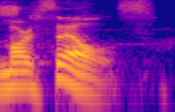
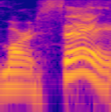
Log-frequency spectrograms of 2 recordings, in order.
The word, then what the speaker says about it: Marseilles: There's there's another city here in Pennsylvania real close to Dubo called Marcel's. Of course it's Marseilles. Marseilles Marseilles but no Marcel's PA. That's what everybody calls it.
